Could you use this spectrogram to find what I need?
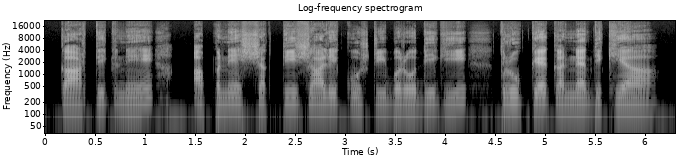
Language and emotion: Dogri, fearful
